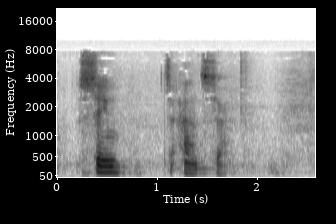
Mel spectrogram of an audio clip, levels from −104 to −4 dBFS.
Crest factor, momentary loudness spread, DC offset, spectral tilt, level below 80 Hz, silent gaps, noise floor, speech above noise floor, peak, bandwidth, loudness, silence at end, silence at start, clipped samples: 20 dB; 18 LU; under 0.1%; -4.5 dB/octave; -72 dBFS; none; -52 dBFS; 30 dB; -6 dBFS; 8 kHz; -22 LUFS; 0 s; 0.2 s; under 0.1%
